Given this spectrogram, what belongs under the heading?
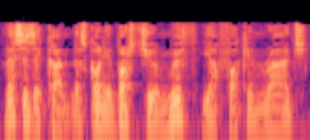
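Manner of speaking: ordinary delivery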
